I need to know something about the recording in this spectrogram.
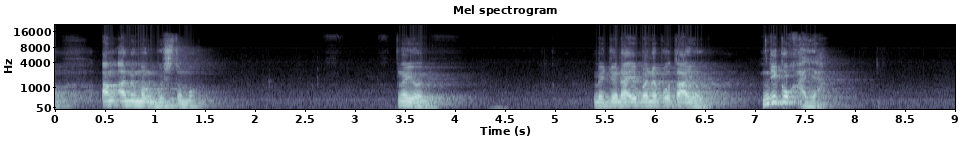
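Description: An elderly man speaks slowly and firmly into a microphone, with pauses between phrases, in a large echoing hall.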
